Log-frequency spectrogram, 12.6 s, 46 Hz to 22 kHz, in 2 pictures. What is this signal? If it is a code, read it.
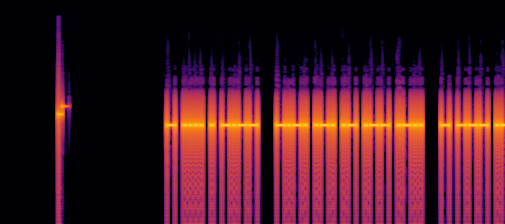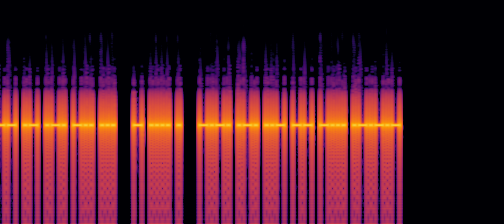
Morse code, heard as a keyed tone, about 34 wpm, 700 Hz. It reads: THEY CRAWL TOWARDS THE CRUMB.
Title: Additional Easy Phrases 35wpm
